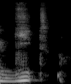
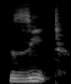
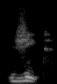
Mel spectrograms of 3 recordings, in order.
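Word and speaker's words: gîte: It's pronounced zit with a z sound as in vision. So zit.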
